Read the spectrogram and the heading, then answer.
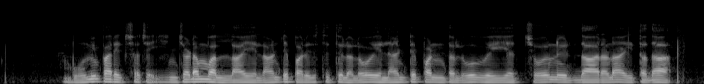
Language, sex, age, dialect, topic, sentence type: Telugu, male, 18-24, Telangana, agriculture, question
